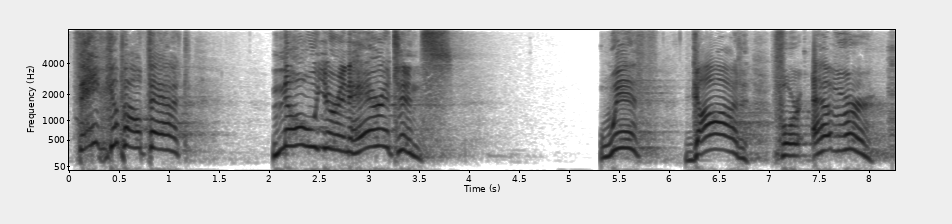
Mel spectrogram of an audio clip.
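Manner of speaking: high, drawn-out exhortation; impassioned preaching. Real, not acted. Preacher urging the congregation to know their inheritance, fervent exhortation. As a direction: stretch each word high and emphatic.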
